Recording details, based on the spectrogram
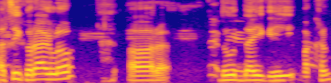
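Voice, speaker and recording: This man is recorded with a dry, close sound and no echo. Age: 60s. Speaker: yoga teacher. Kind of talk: interview.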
